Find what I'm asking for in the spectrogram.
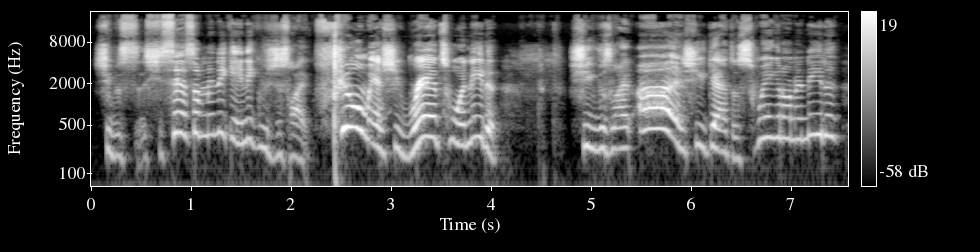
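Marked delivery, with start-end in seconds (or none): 2.2-2.8 quick rushing phew, high and loud; a sudden zipping sound of someone dashing off; whoosh sound. Retold or imitated. Sister bolting at Anita, a high whoosh. 5.5-5.8 short high yell, louder; a sharp cry as she charges in; battle yell. Retold or imitated. Sister charging at Anita, a short high yell. Nikki yelling as she swings.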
